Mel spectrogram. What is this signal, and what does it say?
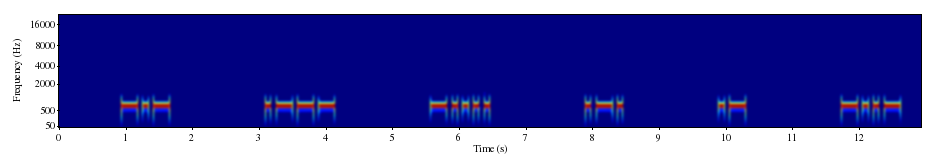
Morse code, heard as a keyed tone, about 15 wpm, spaced as for 5 wpm, 700 Hz. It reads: KJ6RAX
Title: USA Call Signs - 6 Characters - 6x Character Spacing - 15wpm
